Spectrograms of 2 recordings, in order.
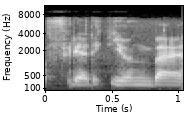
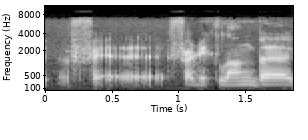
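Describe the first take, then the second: First: The name is pronounced the Swedish way. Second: The name is pronounced the English way.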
